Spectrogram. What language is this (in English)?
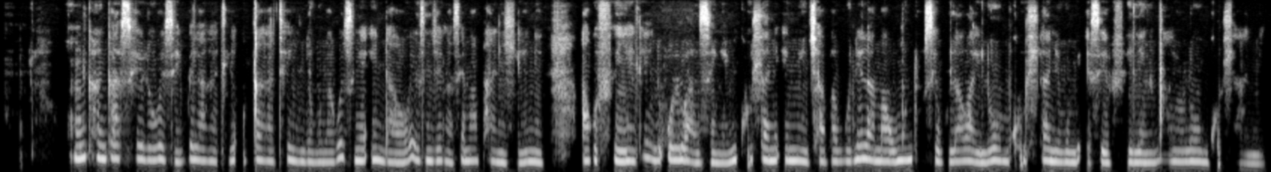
North Ndebele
